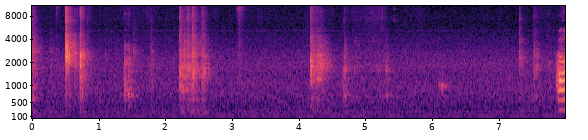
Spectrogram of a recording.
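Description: Light clinks and knocks of glasses and bottles being handled on a kitchen countertop: a few short, scattered sounds with quiet gaps between, mostly in the first half.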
